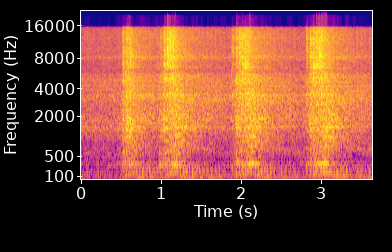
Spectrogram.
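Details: Honda Vario 125 FI after service for throttle rising by itself at intersections: engine settles into steady idle between three light throttle blips, each returning cleanly without hanging high.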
